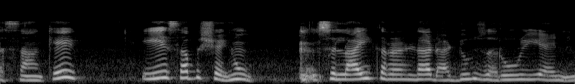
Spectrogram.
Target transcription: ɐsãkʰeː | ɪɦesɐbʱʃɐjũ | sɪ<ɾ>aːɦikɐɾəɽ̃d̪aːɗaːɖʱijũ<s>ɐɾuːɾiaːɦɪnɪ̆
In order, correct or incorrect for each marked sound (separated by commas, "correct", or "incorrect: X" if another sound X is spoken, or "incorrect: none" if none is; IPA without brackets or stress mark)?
incorrect: l, incorrect: z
